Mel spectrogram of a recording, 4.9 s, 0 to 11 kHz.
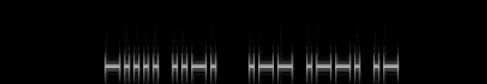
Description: Morse code, heard as a keyed tone, about 25 wpm, 700 Hz. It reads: 6F WPA
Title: Field Day Exchanges Encore - 25wpm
